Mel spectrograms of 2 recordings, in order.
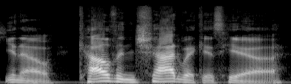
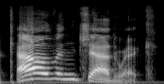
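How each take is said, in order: First: Slow, lightly Mid-Atlantic delivery; a hint of old Hollywood Mid-Atlantic; Mid-Atlantic accent. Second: Grand, slow Mid-Atlantic accent, high and loud; old Hollywood Mid-Atlantic drawl. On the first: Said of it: "see, it's easy". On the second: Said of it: "the Mid-Atlantic, uh, accent there". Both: Shown as a demonstration.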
